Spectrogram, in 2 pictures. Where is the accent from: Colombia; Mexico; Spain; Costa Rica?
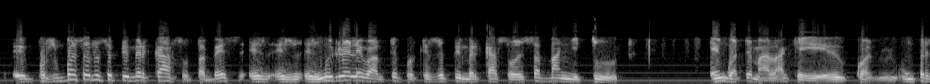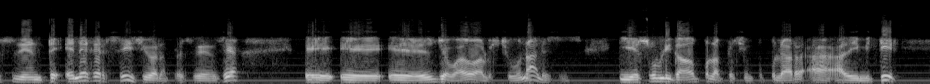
Costa Rica; Yo como costarricense debo recordarle que 3 expresidentes nuestros han sido señalados y acusados e incluso encarcelados por razones similares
